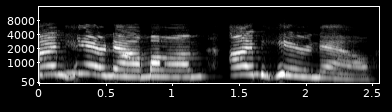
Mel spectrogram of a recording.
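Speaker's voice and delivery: high, slow mock-tender reassurance; mock caring daughter. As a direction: play a fake doting daughter. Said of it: "she does her".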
